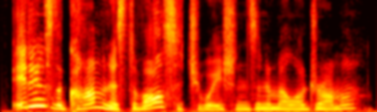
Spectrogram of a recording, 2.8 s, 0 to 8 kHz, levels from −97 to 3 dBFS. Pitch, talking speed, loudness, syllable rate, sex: 240 Hz, 210 wpm, -17 LUFS, 6.7 syllables/s, female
